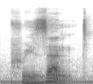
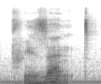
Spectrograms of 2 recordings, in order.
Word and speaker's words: present: So most two-syllable verbs have the stress on the last syllable. Present, export, decide, begin. Present, export, decide, begin.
